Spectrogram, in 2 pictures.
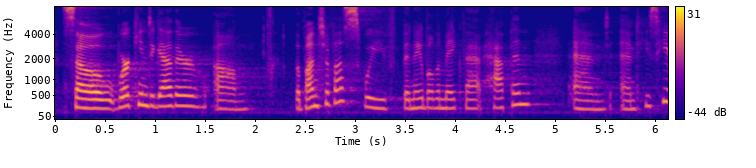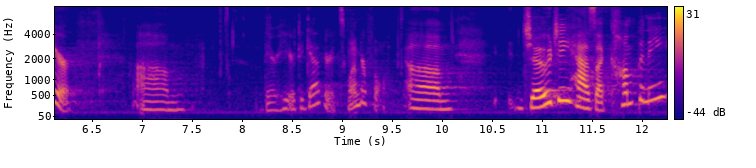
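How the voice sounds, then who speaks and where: A woman introduces a visiting speaker to a congregation, hesitating and filling pauses. Her voice carries a long reverb from the large room. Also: mid-range voice, expressive, a bit bright. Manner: hesitant, many fillers. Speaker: mission representative introducing a guest. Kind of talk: casual introduction. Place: church sanctuary.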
